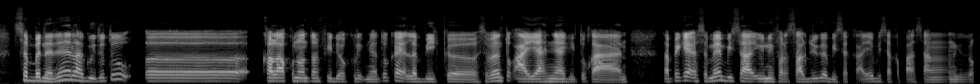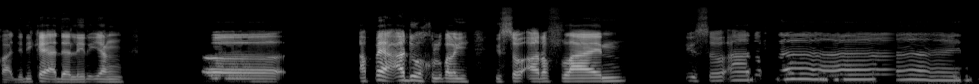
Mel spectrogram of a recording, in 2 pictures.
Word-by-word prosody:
Sebenarnya 175 0 +3
lagu 180 -7 0
itu 155 +2 -3
tuh, 240 +1 -2 0.2
eee, 150 -1 -2 0.2
kalau 155 -2 +5
aku 155 - -19
nonton 145 -1 +1
video 130 -3 -4
klipnya 125 -3 -8
tuh 165 - -8
kayak 130 - +4
lebih 130 0 +1
ke 120 -2 -3
sebenarnya 150 +8 0
untuk - - -9
ayahnya 125 +1 +5
gitu 120 -1 -14
kan. 105 0 +1 0.4
Tapi - - -4
kayak 155 -5 +7
sebenarnya 175 +4 +3
bisa - - +2
universal 135 -2 -3
juga, 140 +4 -6
bisa 125 -3 -9
kayak, 135 - -8
bisa 135 - -9
ke - - -23
pasangan 110 +1 -10
gitu 115 -1 -18
loh - - -32
Kak, 115 0 -9
jadi 115 +3 -12
kayak 125 - +6
ada 120 - 0
lirik 120 +2 -4
yang, 120 -1 -1 0.8
eee, 140 -1 -1 0.9
apa - - -7
ya, - - +8
aduh 190 -2 +2
aku 140 -2 -10
lupa 140 -1 +1
lagi. 135 -1 -5 0.2
"You're 130 - -8
so - - +2
out 140 0 +2
of 140 - -4
line, 145 +3 +4 0.6
you're 170 -2 -14
so 175 +1 -10
out 195 +1 -8
of 220 - -18 0.2
line, 225 -4 -10
145 Hz, 170 wpm, -25 LUFS, 130-175 Hz, 0.9 s, ya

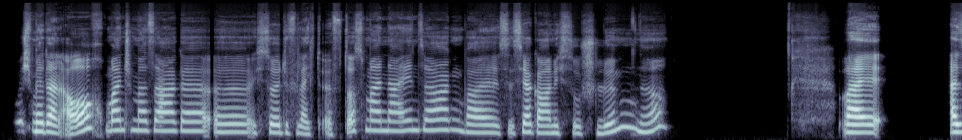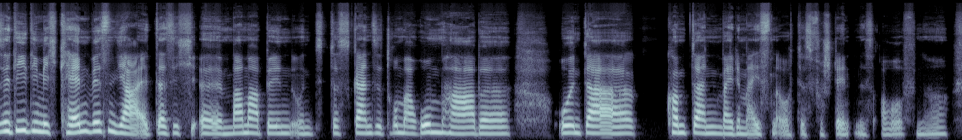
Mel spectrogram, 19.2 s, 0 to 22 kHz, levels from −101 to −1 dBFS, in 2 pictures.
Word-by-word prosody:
wo - - -7
ich - - -2
mir 250 -1 +4
dann 230 -3 +6
auch 340 - +6
manchmal 280 0 -1
sage: 265 -1 0
„Äh, 230 0 -2
ich 210 - -9
sollte 220 -1 -1
vielleicht 180 -5 -7
öfters 270 - -4
mal 280 -1 -1
Nein 270 +1 -3
sagen, 290 -1 -3
weil 215 -1 0
es 200 - -6
ist - - -4
ja 230 -1 +4
gar 205 -2 0
nicht 205 -3 -5
so 195 - -8
schlimm, 210 - -3 0.2
ne?“ 260 +9 -3 1.8
Weil 225 +2 +8 0.7
also, 230 +3 +7
die, 275 +2 +3
die 260 - +1
mich 230 -4 0
kennen, 230 +3 +3
wissen 255 -1 +2
ja, 195 -3 +2
dass 200 -1 -2
ich, 200 -2 -7
äh, 190 -1 -1
Mama 195 +2 -1
bin 195 +1 -5
und 180 -3 -11
das 195 -2 -7
ganze 200 -1 -1
Drumherum 210 +2 -1
habe 185 0 -1 0.4
und 210 0 -1
da 195 -1 +2 0.3
kommt 215 -2 -1
dann 195 -2 -1
bei 185 - -2
den 180 0 -6
meisten 90 - -4
auch - - -9
das - - -9
Verständnis 85 - -10
auf, 165 +1 -12
ne? 180 +1 -12
215 Hz, 170 wpm, -23 LUFS, 195-255 Hz, 1.8 s, Weil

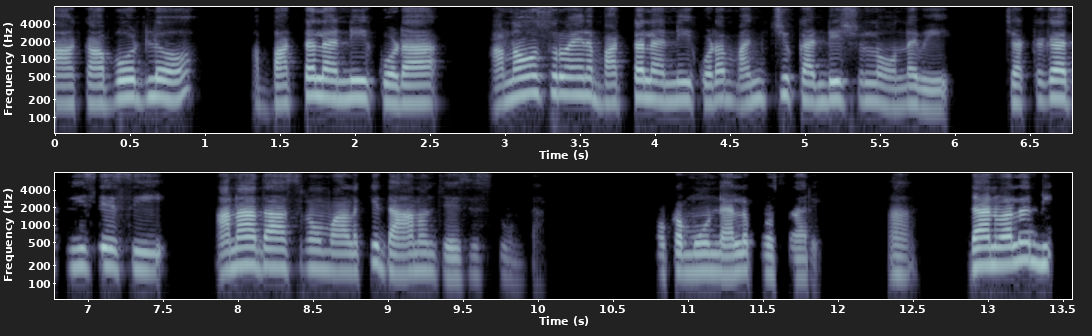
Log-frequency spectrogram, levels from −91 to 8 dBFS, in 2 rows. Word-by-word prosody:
ఆ - - +2 0.2
కబోర్డ్‌లో 215 +5 +2 0.6
ఆ - - -11
బట్టలన్నీ 215 +3 +3
కూడా 180 0 +3 0.6
అనవసరమైన 250 +1 +2
బట్టలన్నీ 200 +1 +1
కూడా 205 +3 0
మంచి 210 +6 -4
కండిషన్‌లో 195 0 -1
ఉన్నవి, 160 -3 -5 0.5
చక్కగా 200 +4 +2
తీసేసి, 195 -2 -2 0.5
అనాధాశ్రమం 190 -2 +2
వాళ్ళకి 165 +7 -3
దానం 165 +2 0
చేసేస్తూ 140 +1 -10
ఉంటాను. 110 - -33 0.8
ఒక 165 - -1
3 165 0 0
నెలలకోసారి. 150 -4 -4 0.5
ఆ! - - -3 0.5
దానివల్ల 210 +3 +6
ని 215 - -1
195 Hz, 105 wpm, -24 LUFS, 175-215 Hz, 0.8 s, దానివల్ల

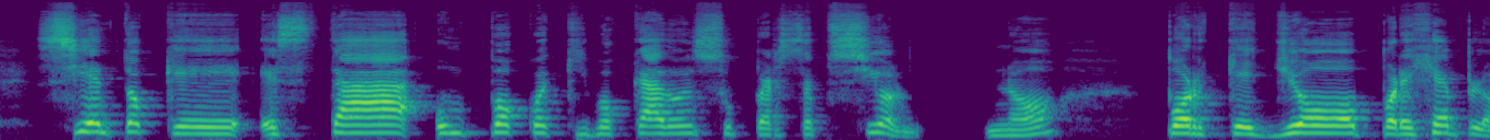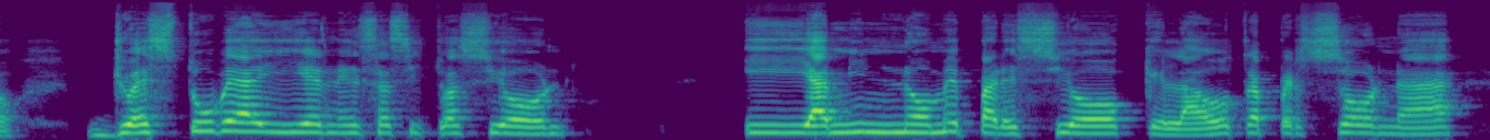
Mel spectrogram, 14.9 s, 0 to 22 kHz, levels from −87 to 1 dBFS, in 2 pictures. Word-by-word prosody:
siento 245 - 0
que 195 -1 -2
está 220 +4 +3
un 210 0 -4
poco 225 0 -2
equivocado 200 0 -3
en 210 - -6
su 190 0 -10
percepción, 175 - -5 0.3
¿no? 150 - -6 0.5
Porque 200 -5 +2
yo, 210 +4 +4
por 185 -1 +3
ejemplo, 180 - -3 0.3
yo 155 +9 +2
estuve 240 +4 +2
ahí 240 -2 +3
en 225 -2 -1
esa 215 0 -5
situación, 210 -3 -2 0.9
y 225 0 -1
a 210 0 +10
mí 230 +3 -1
no 230 -1 +1
me 250 +2 -1
pareció 205 -1 0
que 185 -4 -5
la 165 0 0
otra 210 +3 -2
persona, 195 -3 -3
210 Hz, 120 wpm, -23 LUFS, 190-225 Hz, 0.9 s, a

